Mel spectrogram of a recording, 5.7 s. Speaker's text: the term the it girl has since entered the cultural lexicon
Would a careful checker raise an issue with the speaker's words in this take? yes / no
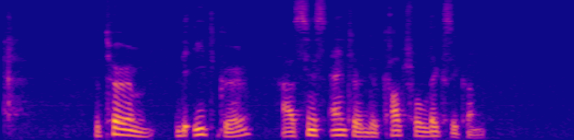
no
